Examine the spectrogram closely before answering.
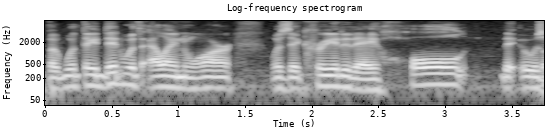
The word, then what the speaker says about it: L.A. Noire: She pronounced it Lenore. Lenore? Can I have that Lenore game? I want to play Lenore. It's about a 58-year-old grandma that's shopping. Yeah, L.A. Noire.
